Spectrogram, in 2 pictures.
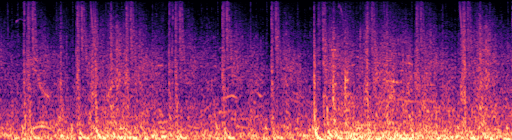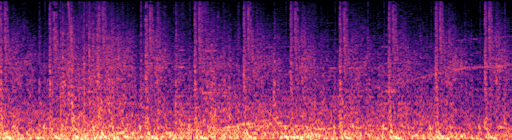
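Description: Sustained rapid gunfire pours in from enemies in Halo Infinite, a dense continuous barrage of overlapping shots and bursts that stays loud and steady throughout.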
